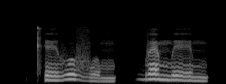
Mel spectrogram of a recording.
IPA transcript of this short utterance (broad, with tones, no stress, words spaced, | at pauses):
kʰe˨βʊ˦ vʊ˨m | bɛ˦ me˦˨m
